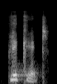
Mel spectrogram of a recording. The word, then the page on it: plicate: Indian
